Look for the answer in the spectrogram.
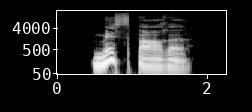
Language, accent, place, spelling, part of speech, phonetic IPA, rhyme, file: German, Germany, Berlin, messbare, adjective, [ˈmɛsbaːʁə], -ɛsbaːʁə, De-messbare.ogg
- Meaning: inflection of messbar: 1. strong/mixed nominative/accusative feminine singular 2. strong nominative/accusative plural 3. weak nominative all-gender singular 4. weak accusative feminine/neuter singular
